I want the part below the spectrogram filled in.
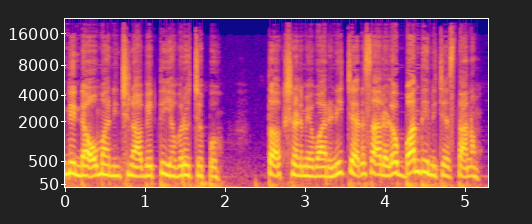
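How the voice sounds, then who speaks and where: A woman's voice: mid-range voice, fairly even intonation, a little fast, a little mellow, no room sound, studio quality, pitched below the performer's own voice, lightly acted. A woman voicing an imperious, indignant queen and protective elder sister in a story drama, stern and commanding. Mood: concerned, imperious. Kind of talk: scripted Telugu moral-story dramatization.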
